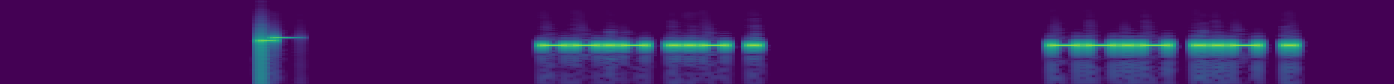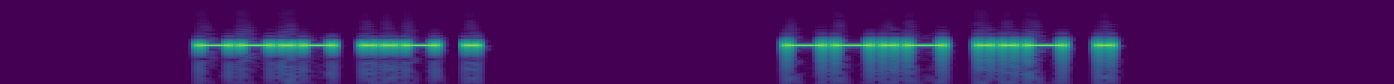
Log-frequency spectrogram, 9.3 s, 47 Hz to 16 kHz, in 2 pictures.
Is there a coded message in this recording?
Yes: Morse code from 1.8 to 8.3 s, heard as a keyed tone, about 38 wpm, 700 Hz. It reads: QUE QUE QUE QUE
